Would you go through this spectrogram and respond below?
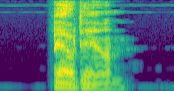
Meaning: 1. To bow, to bend oneself as a gesture of deference or respect 2. To submit to another; to acknowledge one's inferiority to another
- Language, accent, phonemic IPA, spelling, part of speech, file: English, Australia, /baʊ ˈdaʊn/, bow down, verb, En-au-bow down.ogg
